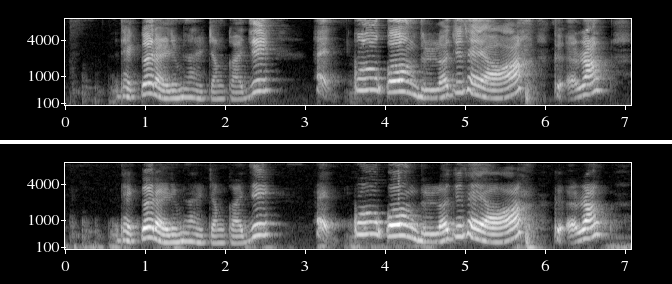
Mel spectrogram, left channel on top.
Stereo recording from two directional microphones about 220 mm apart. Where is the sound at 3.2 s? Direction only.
45° left (ahead or behind).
